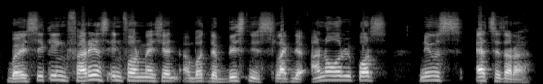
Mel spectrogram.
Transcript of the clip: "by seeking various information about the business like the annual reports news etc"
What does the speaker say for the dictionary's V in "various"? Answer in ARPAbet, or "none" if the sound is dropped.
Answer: F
